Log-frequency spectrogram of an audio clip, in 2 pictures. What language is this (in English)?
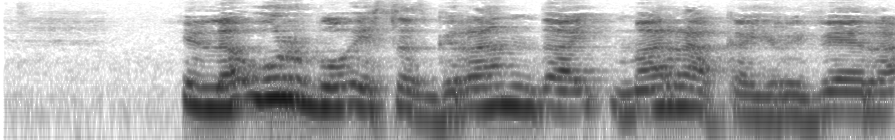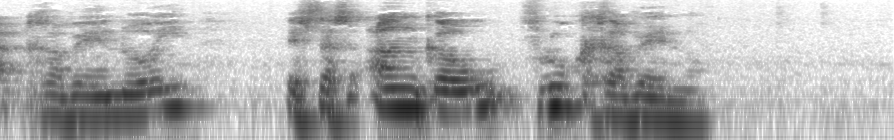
Esperanto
